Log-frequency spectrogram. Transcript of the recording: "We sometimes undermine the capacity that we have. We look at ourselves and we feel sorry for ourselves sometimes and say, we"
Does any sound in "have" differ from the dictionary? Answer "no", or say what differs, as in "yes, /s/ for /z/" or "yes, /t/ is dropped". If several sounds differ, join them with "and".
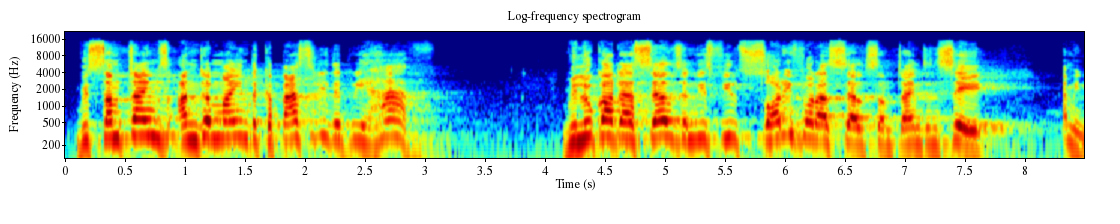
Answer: no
